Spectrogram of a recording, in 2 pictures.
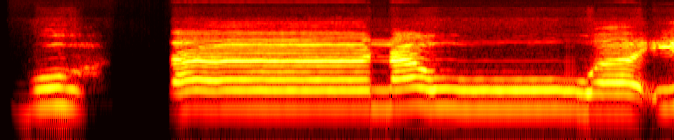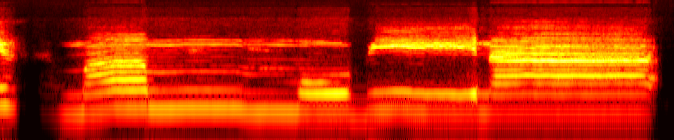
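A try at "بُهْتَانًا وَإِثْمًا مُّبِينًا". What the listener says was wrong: ismamnya jangan ditahan, dilepas. Kan idgham nyamber ya. Buhtanau buhtanau wa ismam mubina.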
